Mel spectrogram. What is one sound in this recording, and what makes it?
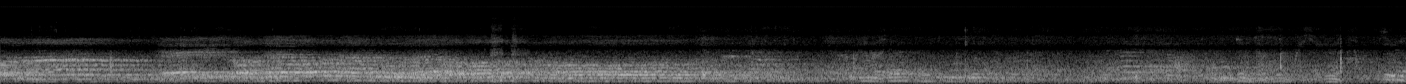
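Men chant in a slow, steady drone.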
